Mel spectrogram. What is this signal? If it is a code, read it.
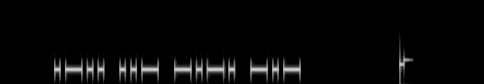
Morse code, heard as a keyed tone, about 22 wpm, 700 Hz. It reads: LUCK
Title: Sentences from Top 1500 Words - New Word Drill - 22wpm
